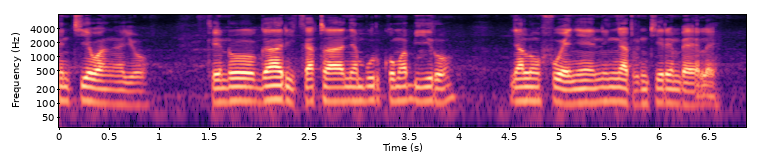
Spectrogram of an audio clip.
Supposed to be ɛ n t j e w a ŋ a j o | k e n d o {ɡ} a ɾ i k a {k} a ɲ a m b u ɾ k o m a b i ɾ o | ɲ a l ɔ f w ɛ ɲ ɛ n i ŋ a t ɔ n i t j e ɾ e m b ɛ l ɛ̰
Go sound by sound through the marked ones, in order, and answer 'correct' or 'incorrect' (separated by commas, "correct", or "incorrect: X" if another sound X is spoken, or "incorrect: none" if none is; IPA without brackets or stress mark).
correct, incorrect: t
